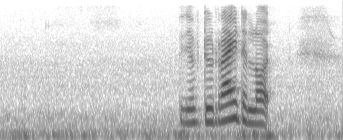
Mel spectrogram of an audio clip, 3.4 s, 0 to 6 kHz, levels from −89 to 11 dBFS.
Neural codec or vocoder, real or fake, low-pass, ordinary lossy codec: none; real; 5.4 kHz; none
